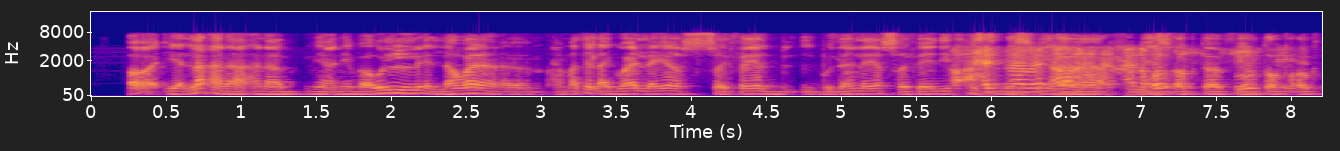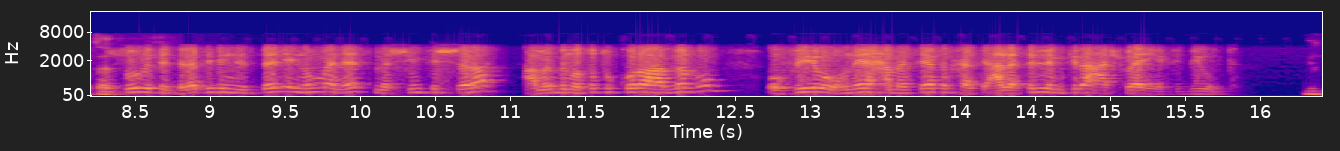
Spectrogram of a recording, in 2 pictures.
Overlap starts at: 5.7 s

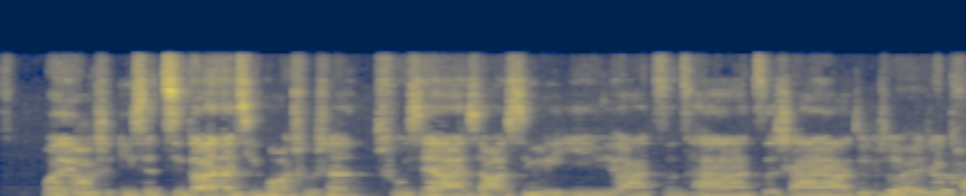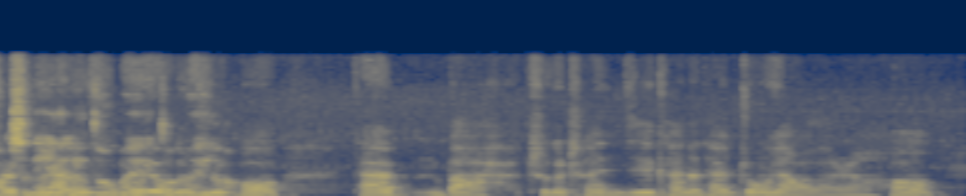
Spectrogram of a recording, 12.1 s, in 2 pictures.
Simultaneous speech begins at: 5.5 s

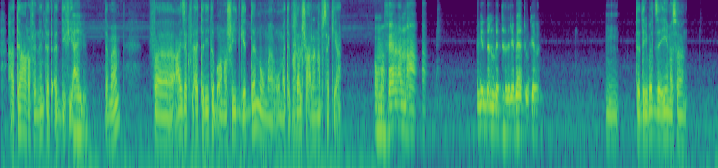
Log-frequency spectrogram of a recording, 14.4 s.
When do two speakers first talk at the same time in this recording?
none

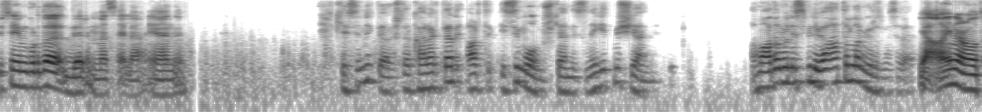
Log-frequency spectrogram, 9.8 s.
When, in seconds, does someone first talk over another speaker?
none

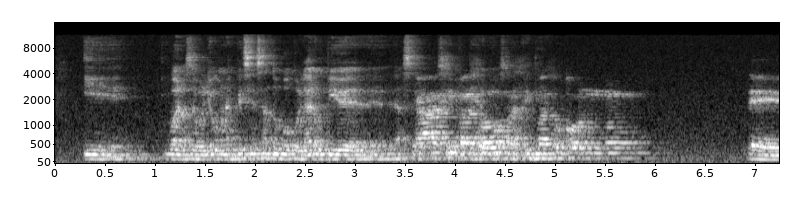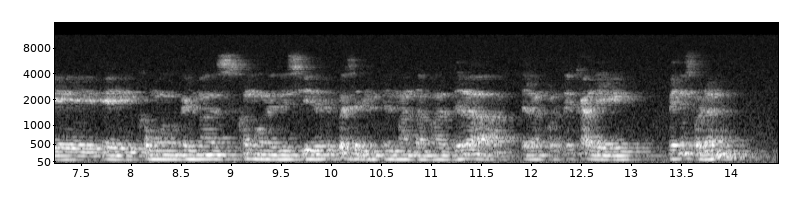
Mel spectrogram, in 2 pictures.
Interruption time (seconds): 3.6 s

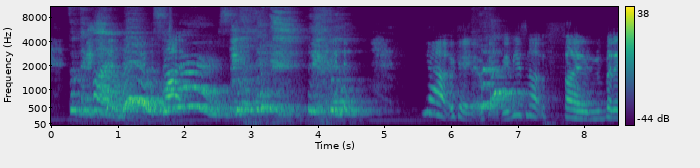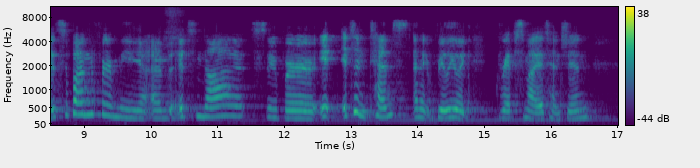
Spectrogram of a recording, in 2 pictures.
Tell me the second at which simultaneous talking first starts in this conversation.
0.5 s

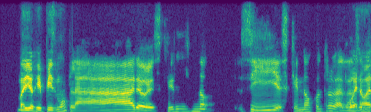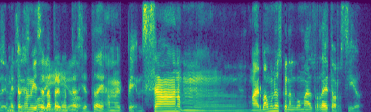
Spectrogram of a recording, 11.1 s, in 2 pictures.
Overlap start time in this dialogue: 5.1 s

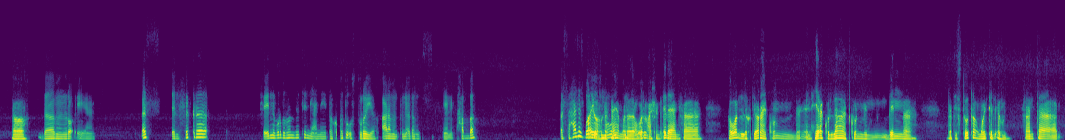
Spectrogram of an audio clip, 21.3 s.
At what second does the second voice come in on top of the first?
11.8 s

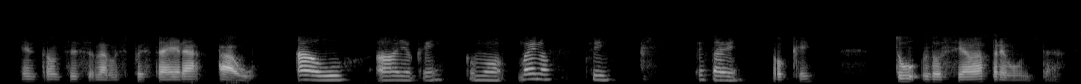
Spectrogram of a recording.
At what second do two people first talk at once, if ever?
none

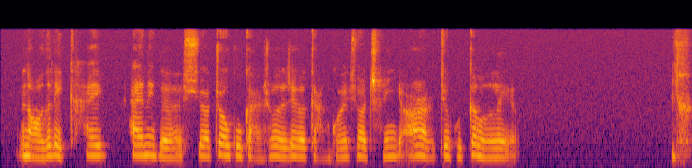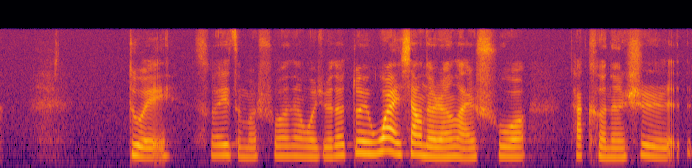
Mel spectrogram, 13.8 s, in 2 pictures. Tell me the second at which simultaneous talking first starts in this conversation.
none

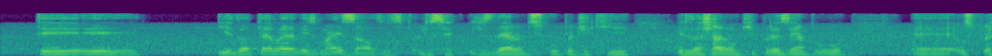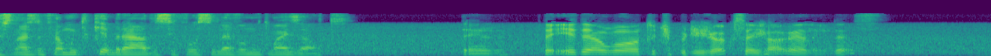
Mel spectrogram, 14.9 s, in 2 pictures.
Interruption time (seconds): none

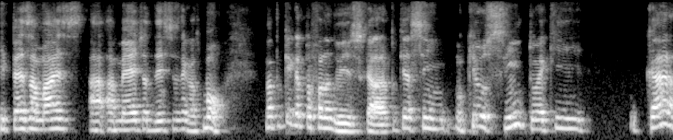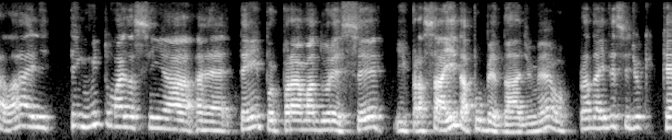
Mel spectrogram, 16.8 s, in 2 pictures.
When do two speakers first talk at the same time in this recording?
none

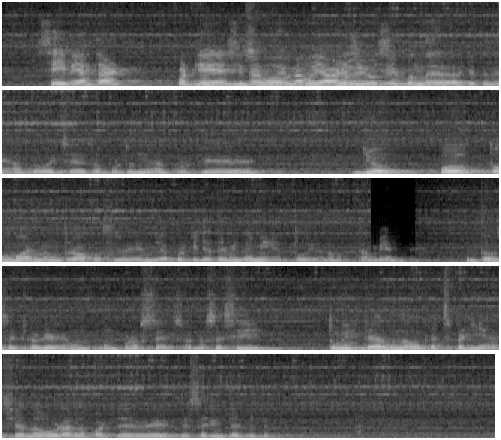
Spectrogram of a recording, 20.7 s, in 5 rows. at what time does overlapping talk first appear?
1.6 s

